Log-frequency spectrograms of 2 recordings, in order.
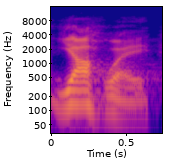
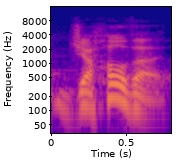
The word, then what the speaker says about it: Yahweh: And it's pronounced, we think, Yahweh. Uh, traditionally, it's pronounced Jehovah.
